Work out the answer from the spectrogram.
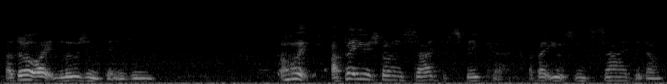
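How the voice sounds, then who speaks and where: A man with a slightly high, mellow voice talks casually as he works on a repair. He mutters and thinks aloud in an unscripted way. The amateur camera recording carries some faint background noise. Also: animated, normal speed, poor audio. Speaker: hobbyist electronics repairer presenting his own video. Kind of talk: casual unscripted commentary while working.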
